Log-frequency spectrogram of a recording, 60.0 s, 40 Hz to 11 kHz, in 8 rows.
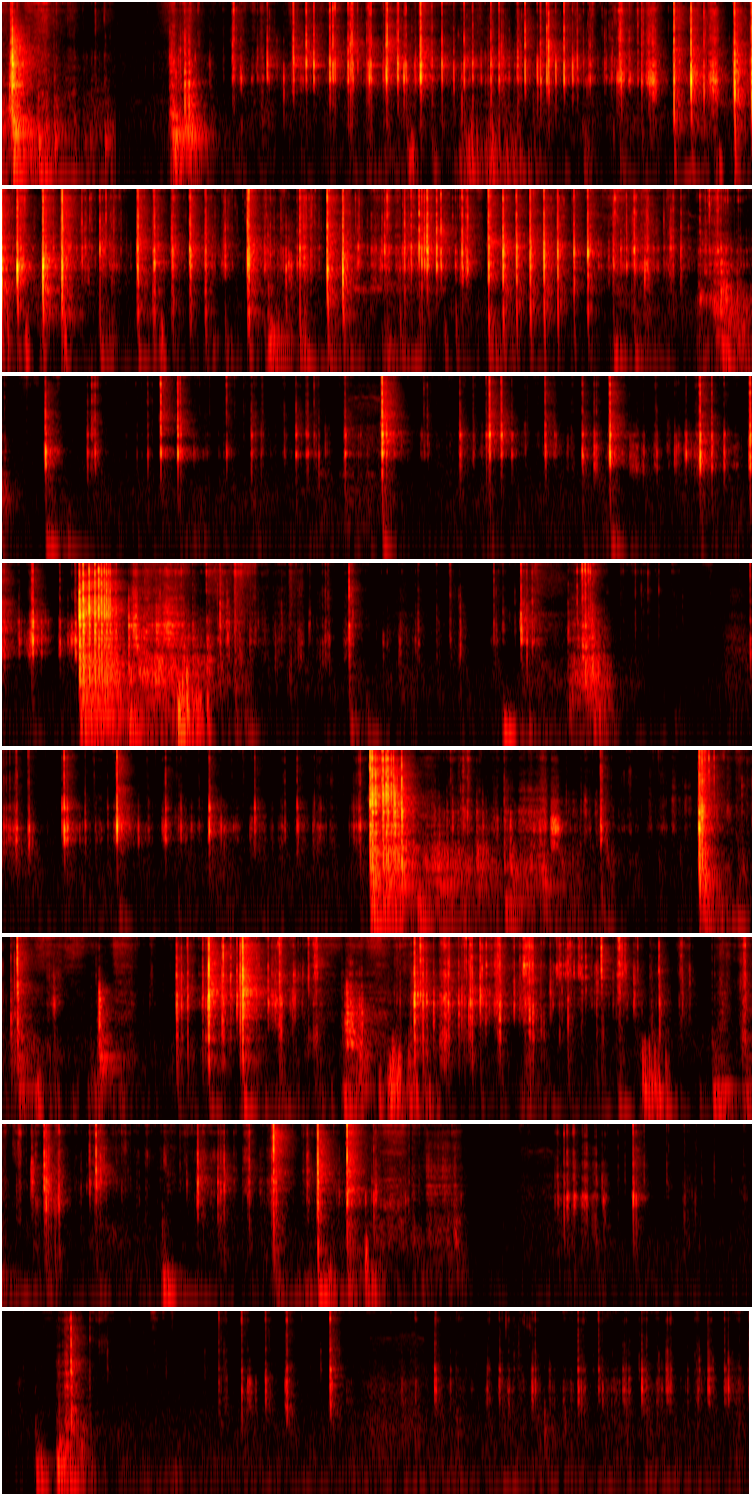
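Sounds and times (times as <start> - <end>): crinkling plastic and cardboard: 34.9 - 49.6.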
